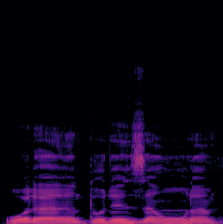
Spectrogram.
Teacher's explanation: زا کو واو کے ساتھ ملانا ہے، واو لین ہے، بغیر کھینچے پڑھیں گے، نون کو نرم سے ادا کریں گے۔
